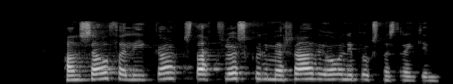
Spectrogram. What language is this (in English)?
Icelandic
